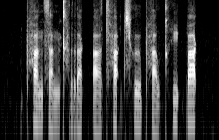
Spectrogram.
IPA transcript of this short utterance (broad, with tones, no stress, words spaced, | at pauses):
pʰa˧nsa˩˦n kʰra˨˩k̚ ʔaː˩˦ tʰa˦˥ʔt͡ɕʰɯː˧pʰa˩˦w kʰi˥˩ʔ pa˥˩k̚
